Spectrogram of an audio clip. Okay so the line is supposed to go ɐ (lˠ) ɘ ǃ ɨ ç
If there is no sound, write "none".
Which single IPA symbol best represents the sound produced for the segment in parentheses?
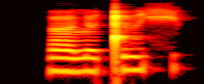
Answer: l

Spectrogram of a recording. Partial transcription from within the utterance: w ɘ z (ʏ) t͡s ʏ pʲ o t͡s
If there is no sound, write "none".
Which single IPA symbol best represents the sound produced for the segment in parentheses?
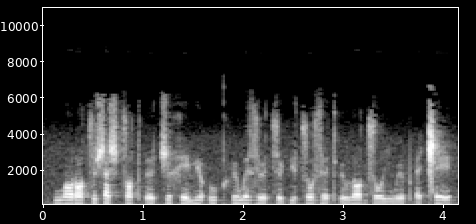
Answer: ʏ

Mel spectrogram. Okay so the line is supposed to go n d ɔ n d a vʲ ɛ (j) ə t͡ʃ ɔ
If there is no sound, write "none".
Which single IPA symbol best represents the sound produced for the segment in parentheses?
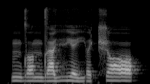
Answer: j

